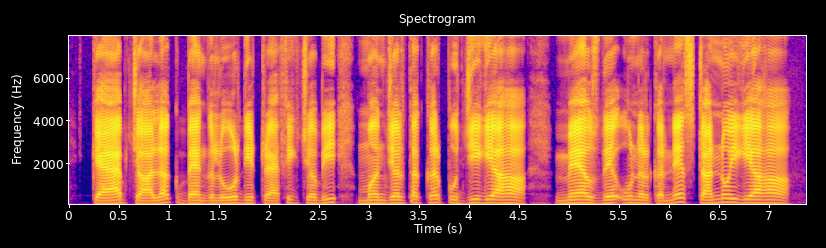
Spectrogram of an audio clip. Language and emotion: Dogri, surprised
